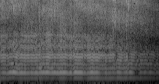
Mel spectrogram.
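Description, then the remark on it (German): A steady insect buzz with a strong harmonic drone, like several wasps humming at the entrance hole of a nest box, continuous throughout and slightly fading at the end, with no voices. “Vor allem für Hornissen aber auch mal für Deutsche oder gemeine Wespen finden sich auch Privatabnehmer, die sich den grünen Kasten mit dem stets surrenden Ausflugsloch im Garten an einen Baum hängen lassen”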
